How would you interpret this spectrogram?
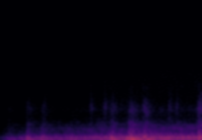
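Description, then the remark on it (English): Train wheels clack over rail joints in a loose, repeating rhythm above a steady low rumble of a moving carriage, heard from inside with no voices. “They're sitting across from one another, each staring out of the train window.”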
